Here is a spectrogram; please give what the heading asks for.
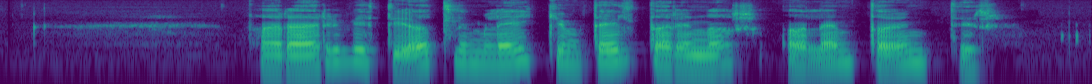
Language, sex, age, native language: Icelandic, female, 60-69, Icelandic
